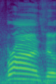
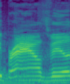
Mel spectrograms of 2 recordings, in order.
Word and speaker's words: Bronzeville: Is it Bronzeville? Bronzeville. It's Bronzeville. See, it has that little slang tone to it. So, you know, I say Brownsville. They talking about Bronzeville. I got to say it right. You know what I mean? You got to use that husk to say it just right. But anyway. Not brown, but bronze. Bronze.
